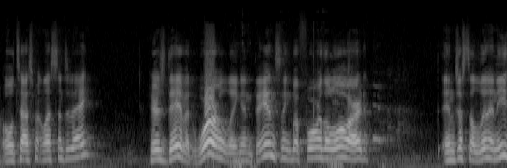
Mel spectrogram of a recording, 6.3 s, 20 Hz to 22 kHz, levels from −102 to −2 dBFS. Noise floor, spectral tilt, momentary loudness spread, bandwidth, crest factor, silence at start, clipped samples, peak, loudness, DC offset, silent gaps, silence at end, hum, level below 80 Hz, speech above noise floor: -74 dBFS; -5 dB/octave; 11 LU; 14.5 kHz; 16 dB; 0 s; under 0.1%; -28 dBFS; -43 LUFS; under 0.1%; none; 0 s; 60 Hz at -75 dBFS; -72 dBFS; 32 dB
